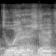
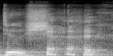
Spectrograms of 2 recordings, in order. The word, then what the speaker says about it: Deutsche: Oh, Deutsche. Yeah. Right. I used to call it douche.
